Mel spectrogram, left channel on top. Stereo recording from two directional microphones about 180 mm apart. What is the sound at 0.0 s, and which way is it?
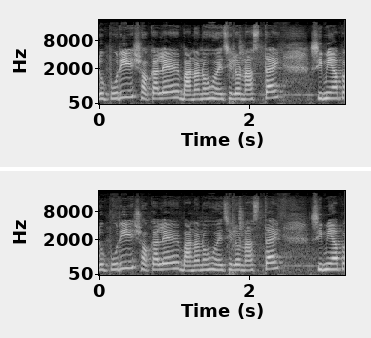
A woman's voice, 5° left (ahead or behind).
